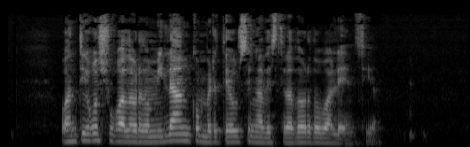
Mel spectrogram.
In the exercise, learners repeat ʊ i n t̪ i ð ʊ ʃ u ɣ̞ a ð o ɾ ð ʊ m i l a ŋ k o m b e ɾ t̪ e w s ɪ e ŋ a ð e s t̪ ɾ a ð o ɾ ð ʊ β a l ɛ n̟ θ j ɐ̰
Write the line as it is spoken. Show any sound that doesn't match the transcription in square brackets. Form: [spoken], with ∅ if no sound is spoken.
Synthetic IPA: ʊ [a] n t̪ i [ɣ] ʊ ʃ u ɣ̞ a ð o ɾ ð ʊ m i l a ŋ k o m b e ɾ t̪ e w s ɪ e ŋ a ð e s t̪ ɾ a ð o ɾ ð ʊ β a l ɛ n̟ θ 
